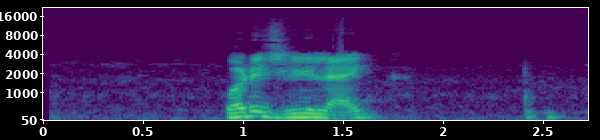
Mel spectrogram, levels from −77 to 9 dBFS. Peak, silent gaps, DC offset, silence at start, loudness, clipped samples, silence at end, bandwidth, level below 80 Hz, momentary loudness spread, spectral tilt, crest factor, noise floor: -2 dBFS; none; under 0.1%; 0.9 s; -14 LUFS; under 0.1%; 0.15 s; 10.5 kHz; -48 dBFS; 23 LU; -7 dB/octave; 16 dB; -51 dBFS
